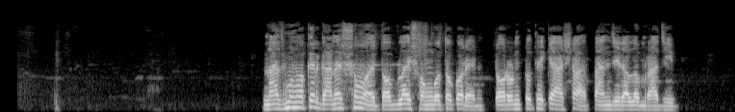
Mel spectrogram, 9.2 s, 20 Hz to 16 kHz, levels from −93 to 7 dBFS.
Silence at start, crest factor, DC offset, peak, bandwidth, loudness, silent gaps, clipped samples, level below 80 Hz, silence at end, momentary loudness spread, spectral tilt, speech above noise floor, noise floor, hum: 3.3 s; 14 dB; under 0.1%; -2 dBFS; 7.6 kHz; -14 LUFS; none; under 0.1%; -56 dBFS; 0.75 s; 4 LU; -6.5 dB/octave; 62 dB; -75 dBFS; none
